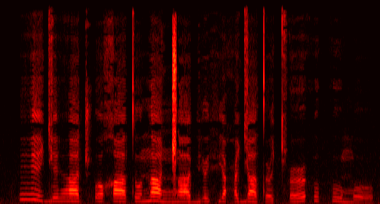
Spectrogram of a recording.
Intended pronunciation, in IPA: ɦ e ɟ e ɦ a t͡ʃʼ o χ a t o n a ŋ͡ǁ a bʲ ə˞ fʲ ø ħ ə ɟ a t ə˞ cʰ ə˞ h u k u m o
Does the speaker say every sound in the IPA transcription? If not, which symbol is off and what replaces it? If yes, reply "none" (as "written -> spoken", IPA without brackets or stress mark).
ø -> e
